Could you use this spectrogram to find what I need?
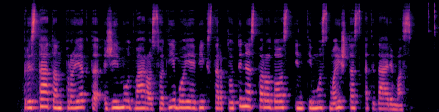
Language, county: Lithuanian, Šiauliai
